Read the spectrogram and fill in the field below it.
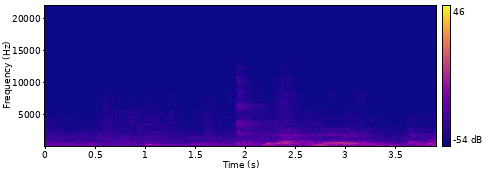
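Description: Footsteps cross a wooden stage in a large hall.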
